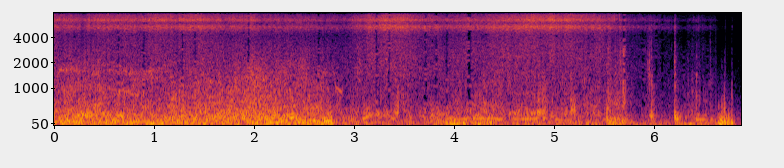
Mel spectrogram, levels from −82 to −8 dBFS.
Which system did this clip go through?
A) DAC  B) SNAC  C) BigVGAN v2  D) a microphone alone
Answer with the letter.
D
